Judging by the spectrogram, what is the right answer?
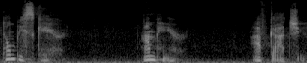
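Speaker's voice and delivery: put-on hushed comforting whisper to a scared child; soothing whisper. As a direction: whisper it like a parent calming a frightened kid. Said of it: "They'd say".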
